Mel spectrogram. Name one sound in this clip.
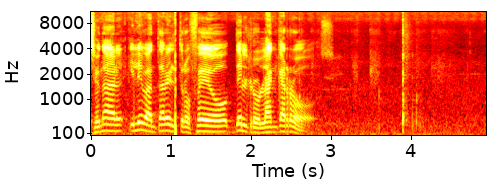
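A tennis ball is hit with a racket with a sharp pop.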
